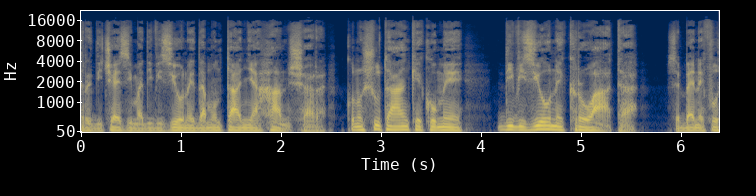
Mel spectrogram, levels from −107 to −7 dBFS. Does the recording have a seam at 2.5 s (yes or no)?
yes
